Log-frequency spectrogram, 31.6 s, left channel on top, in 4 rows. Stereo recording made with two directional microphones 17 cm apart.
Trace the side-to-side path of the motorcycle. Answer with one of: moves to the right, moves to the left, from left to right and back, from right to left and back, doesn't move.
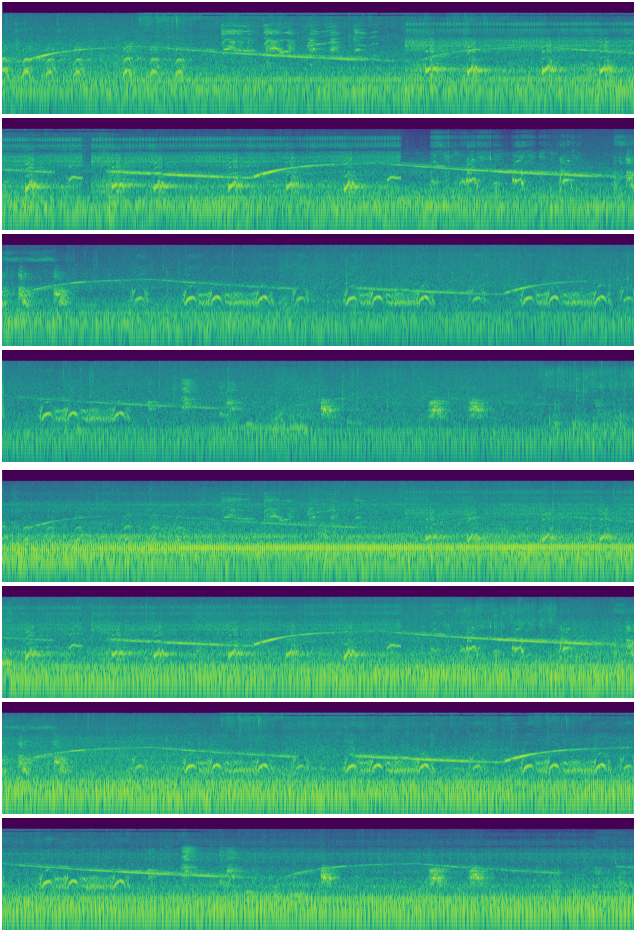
doesn't move.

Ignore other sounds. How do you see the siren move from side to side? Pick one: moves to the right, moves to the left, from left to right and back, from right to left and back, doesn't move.
moves to the right.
